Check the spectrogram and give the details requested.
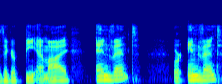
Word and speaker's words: nVent: Those three stocks are Badger Meter, which trades on the ticker BMI, nVent, or nVent, how they pronounce it.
